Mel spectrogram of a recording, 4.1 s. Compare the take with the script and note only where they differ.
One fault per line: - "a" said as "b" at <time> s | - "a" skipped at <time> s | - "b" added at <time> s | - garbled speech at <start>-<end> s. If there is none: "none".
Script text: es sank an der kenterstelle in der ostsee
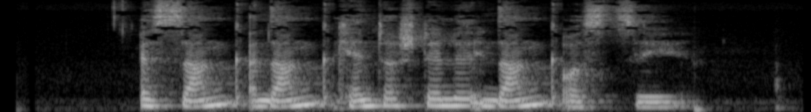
- "der" said as "sank" at 1.3 s
- "der" said as "sank" at 2.5 s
